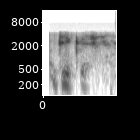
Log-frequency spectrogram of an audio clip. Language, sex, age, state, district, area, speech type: Urdu, female, 60+, Delhi, Central Delhi, urban, conversation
